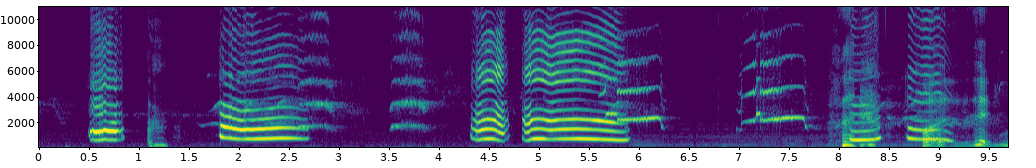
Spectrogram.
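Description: A series of shrill, wavering kiwi bird calls comes in separate bursts, some short and some drawn out, loud, with quiet gaps between them and no talking.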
